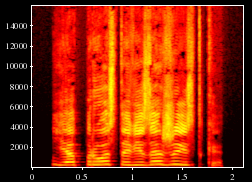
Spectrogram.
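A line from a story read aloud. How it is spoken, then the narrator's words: Sobbing girl. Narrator (Russian): продолжала всхлипывать девчонка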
